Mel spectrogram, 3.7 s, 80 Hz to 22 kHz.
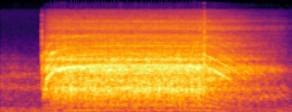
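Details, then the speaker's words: Porter-Cable model 2621 3/8" electric drill, rated 2250 RPM, found in a junk pile and run for the first time: steady high whine that sags as it winds down, stiff and slower than rated; owner suspects hardened grease inside, needs cleaning and relubrication. "It seems okay. It sounds like it needs a little lubrication in there."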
